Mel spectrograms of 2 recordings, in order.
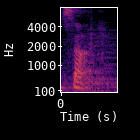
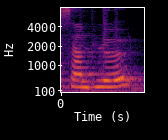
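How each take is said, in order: First: The final E is silent, ending on the consonant. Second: The final E is sounded as a schwa. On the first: The speaker calls it right. "you're saying simple" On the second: The speaker calls it wrong. "You're not saying simple"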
